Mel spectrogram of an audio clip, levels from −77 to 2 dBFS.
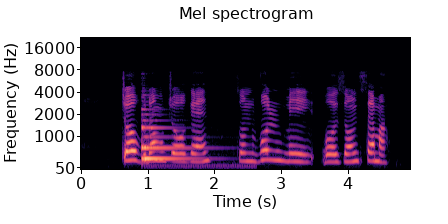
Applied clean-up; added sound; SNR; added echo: none; Plucked string instrument; -4 dB; none.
